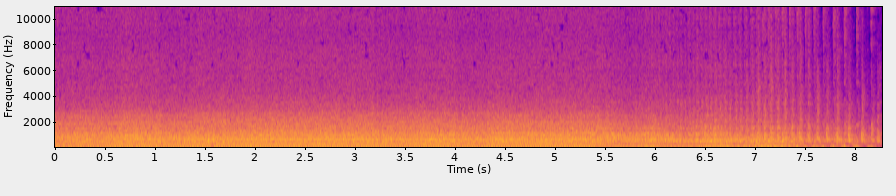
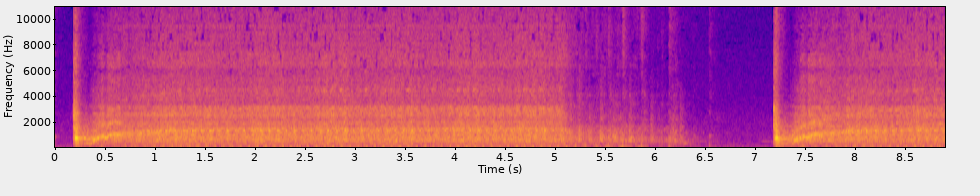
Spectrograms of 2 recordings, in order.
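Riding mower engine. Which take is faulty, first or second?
first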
